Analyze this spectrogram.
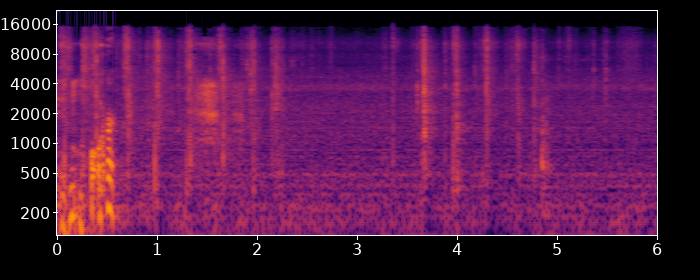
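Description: Playing cards riffle and snap as a deck is shuffled by hand.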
